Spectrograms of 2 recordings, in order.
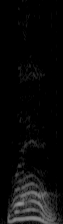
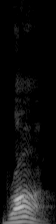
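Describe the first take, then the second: First: High sarcastic wrong. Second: "Wrong." barked out much louder, level pitch; flat loud wrong. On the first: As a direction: sing out "Wrong." up high then drop it. Son contradicting mother again. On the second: Son flatly contradicting mother. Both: Acted.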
